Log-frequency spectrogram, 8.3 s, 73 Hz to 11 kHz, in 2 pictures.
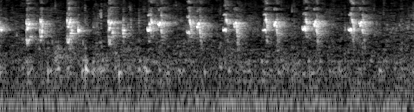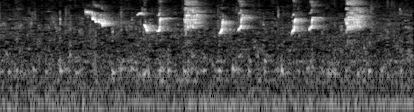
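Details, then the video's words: Albino long-tailed shrike, a 2020 champion songbird, singing a long, clear master song meant to prompt silent shrikes to sing: rapid bursts of sharp, high chirps and trills, about two to three per second, with occasional rising sweeps. "MASTER SUARA CENDET ALBINO JUARA 2020 #AMPUH MEMANCING CENDET MACET BUNYI"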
